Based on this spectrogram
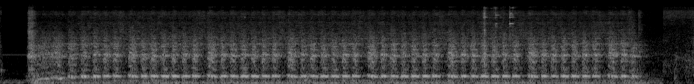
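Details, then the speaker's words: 2015 Ford Super Duty 6.2L V8 with misfire despite new plugs and coils, cranking during a relative compression test with current clamp; slightly lopsided cranking rhythm at about one beat a second; engine mechanical problem, low compression cylinder. "I can definitely see we have engine mechanical problems"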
